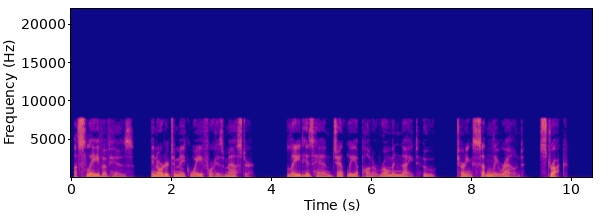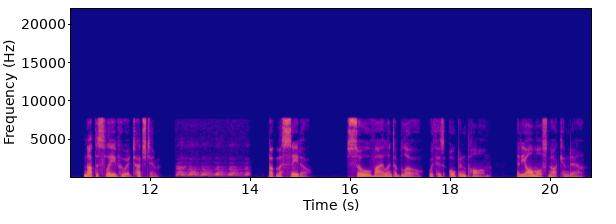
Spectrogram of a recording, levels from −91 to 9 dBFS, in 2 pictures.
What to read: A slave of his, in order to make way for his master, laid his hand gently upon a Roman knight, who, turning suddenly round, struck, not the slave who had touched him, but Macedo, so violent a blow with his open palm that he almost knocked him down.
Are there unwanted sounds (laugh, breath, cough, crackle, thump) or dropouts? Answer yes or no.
yes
